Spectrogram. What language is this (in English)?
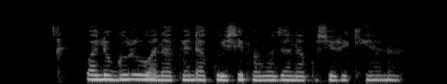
Swahili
